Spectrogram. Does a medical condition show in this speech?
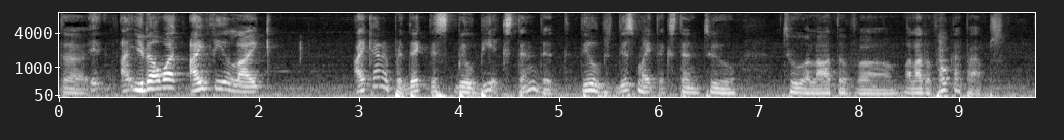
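No.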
